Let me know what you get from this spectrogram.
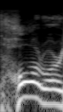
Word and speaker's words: horror: It seems that our entire world wants us to live with horror year round, so why not? – And two syllables, friends, don't forget that.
